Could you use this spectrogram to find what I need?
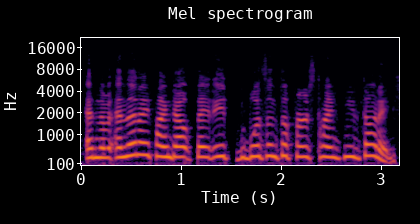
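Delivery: ordinary talk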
